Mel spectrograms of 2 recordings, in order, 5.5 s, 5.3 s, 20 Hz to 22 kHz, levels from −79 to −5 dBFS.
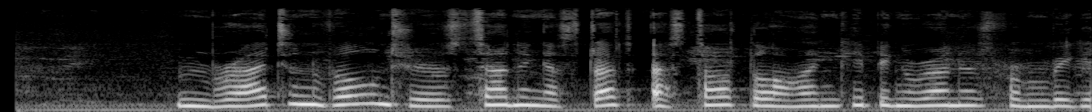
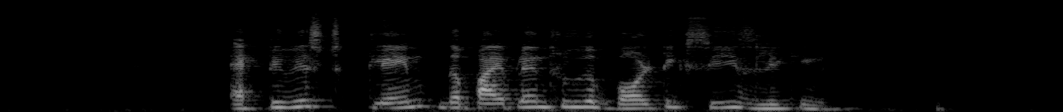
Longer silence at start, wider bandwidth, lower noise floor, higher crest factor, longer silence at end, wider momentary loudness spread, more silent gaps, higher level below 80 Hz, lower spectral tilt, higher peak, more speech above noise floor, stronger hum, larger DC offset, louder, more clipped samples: second, 0.1 s vs 1.15 s; first, 16 kHz vs 13.5 kHz; second, -39 dBFS vs -83 dBFS; second, 16 dB vs 22 dB; second, 0 s vs 0.6 s; about the same, 6 LU vs 8 LU; neither; first, -50 dBFS vs -74 dBFS; about the same, -6 dB/octave vs -5.5 dB/octave; first, -4 dBFS vs -20 dBFS; second, 20 dB vs 44 dB; neither; neither; first, -19 LUFS vs -40 LUFS; neither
